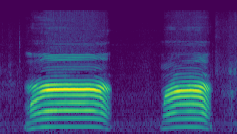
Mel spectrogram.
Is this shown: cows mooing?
yes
